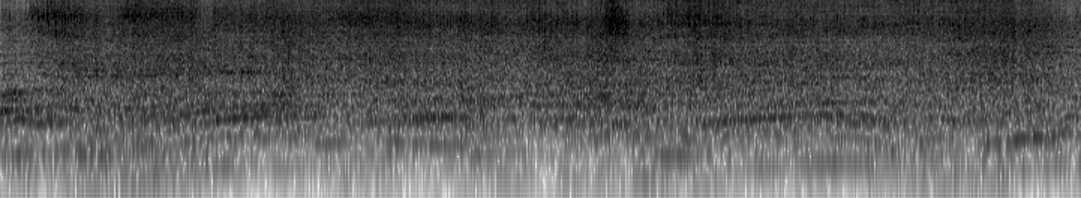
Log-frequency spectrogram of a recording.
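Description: Several demolition derby cars' engines revving hard together, their pitches rising and falling over one another in a continuous loud din.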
